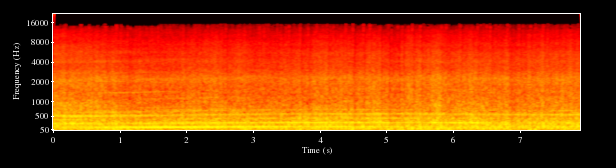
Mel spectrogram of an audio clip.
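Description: Yamaha MT-09's three-cylinder engine running at a steady cruising speed, its pitch holding almost level, under a constant rush of wind and road noise.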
